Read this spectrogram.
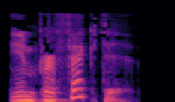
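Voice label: "imperfective", English, British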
